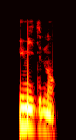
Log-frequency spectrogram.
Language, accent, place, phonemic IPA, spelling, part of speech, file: French, France, Lyon, /y.mid.mɑ̃/, humidement, adverb, LL-Q150 (fra)-humidement.wav
- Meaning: humidly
